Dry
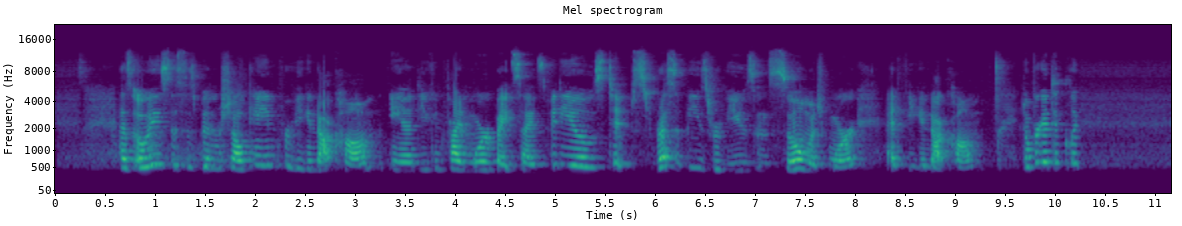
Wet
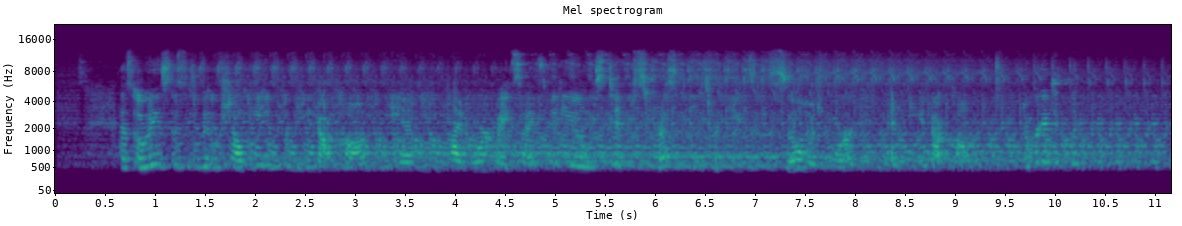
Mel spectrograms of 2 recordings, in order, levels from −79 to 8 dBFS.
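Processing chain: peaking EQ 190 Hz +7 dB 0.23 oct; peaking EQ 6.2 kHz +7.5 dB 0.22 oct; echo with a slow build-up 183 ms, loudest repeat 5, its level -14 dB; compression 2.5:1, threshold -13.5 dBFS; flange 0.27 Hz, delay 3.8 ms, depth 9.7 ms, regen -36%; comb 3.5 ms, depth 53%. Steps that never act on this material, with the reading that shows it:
peaking EQ 190 Hz: input has nothing below 430 Hz

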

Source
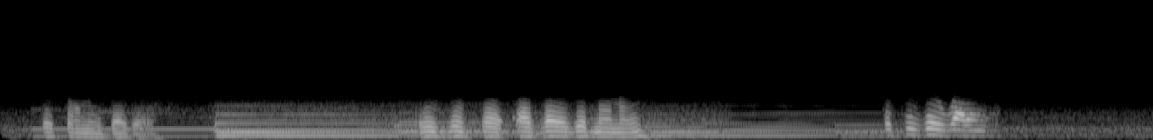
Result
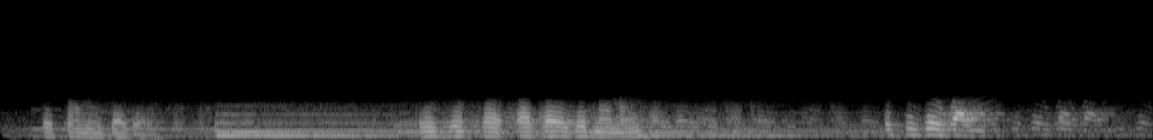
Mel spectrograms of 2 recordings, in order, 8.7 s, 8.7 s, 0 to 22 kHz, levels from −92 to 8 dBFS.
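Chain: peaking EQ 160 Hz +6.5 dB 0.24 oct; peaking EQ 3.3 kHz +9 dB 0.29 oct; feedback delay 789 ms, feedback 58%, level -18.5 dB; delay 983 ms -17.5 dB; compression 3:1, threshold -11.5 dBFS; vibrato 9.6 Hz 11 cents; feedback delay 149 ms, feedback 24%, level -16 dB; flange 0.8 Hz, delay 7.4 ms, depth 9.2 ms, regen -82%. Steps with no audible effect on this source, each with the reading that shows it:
peaking EQ 3.3 kHz: input has nothing above 960 Hz; compression, threshold -11.5 dBFS: peak at its input -14.0 dBFS

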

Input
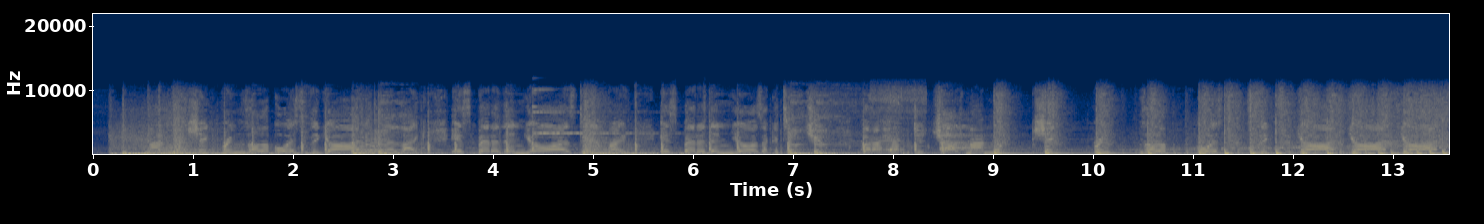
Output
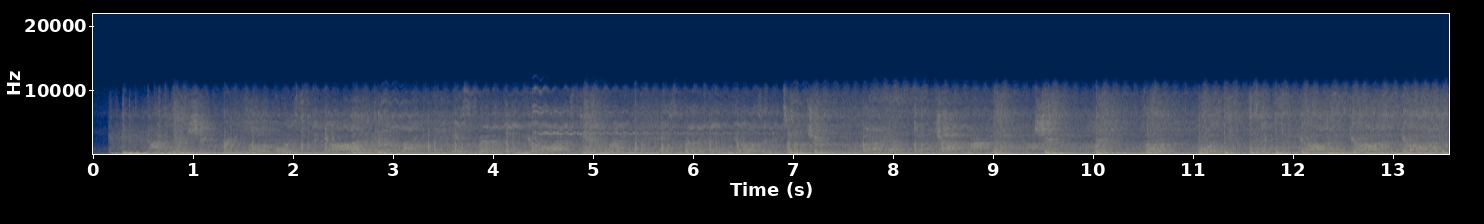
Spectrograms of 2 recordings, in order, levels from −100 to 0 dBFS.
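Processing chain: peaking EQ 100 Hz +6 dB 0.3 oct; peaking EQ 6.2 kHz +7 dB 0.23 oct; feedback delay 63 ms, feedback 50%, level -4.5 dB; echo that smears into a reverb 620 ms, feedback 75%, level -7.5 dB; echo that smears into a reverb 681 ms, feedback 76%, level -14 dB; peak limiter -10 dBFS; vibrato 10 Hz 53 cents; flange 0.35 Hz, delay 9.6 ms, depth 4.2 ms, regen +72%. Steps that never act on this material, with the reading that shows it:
peak limiter -10 dBFS: peak at its input -22.5 dBFS

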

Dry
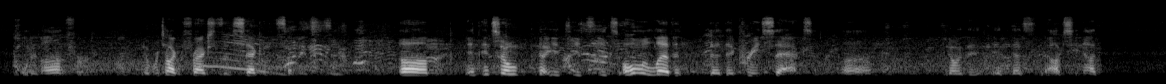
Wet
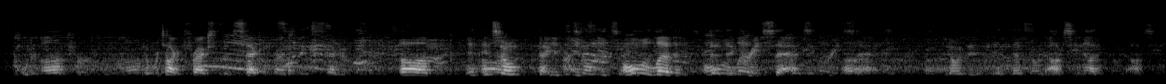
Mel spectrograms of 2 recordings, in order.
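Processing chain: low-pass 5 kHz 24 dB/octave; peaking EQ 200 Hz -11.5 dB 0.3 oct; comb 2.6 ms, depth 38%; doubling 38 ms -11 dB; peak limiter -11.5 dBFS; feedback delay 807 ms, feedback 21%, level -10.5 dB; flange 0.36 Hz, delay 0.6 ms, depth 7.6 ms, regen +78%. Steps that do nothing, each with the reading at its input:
peaking EQ 200 Hz: input has nothing below 430 Hz

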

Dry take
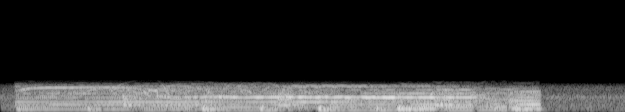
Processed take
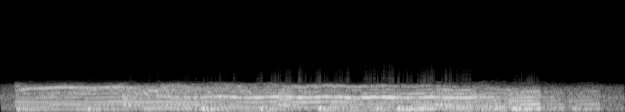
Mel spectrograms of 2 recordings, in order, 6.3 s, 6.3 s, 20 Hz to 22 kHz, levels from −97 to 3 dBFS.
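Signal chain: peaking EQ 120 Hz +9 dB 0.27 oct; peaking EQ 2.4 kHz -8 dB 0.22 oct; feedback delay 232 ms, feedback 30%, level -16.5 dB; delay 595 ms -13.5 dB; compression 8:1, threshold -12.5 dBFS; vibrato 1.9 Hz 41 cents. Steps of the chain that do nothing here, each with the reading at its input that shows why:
peaking EQ 2.4 kHz: input has nothing above 960 Hz

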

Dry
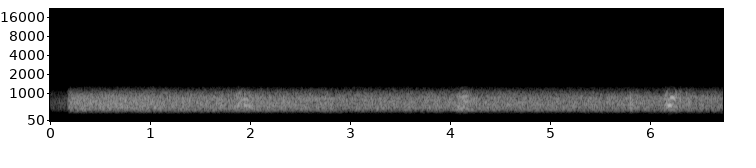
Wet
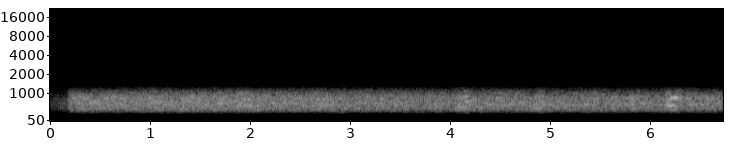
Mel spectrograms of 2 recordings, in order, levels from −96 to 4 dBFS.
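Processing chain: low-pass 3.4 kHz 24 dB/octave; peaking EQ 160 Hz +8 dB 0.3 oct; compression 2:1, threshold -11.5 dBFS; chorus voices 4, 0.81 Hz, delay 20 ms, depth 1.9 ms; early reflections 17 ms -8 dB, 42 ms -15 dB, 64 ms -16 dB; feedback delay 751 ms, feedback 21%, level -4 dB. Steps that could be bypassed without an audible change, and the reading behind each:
low-pass 3.4 kHz: input has nothing above 1.1 kHz; peaking EQ 160 Hz: input has nothing below 340 Hz; compression, threshold -11.5 dBFS: peak at its input -21.5 dBFS

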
